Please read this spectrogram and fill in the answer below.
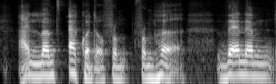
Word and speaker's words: Ecuador: I learned Ecuador from that woman. I used to pronounce it as Ekuador. I learned Ecuador from from her.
